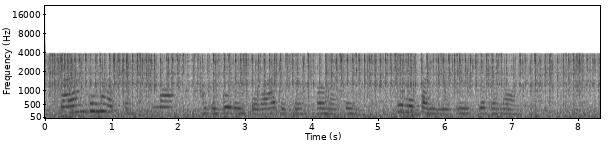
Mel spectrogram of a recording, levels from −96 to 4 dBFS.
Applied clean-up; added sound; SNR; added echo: none; Mechanisms / Bicycle; -4 dB; reverberation time 0.2 s.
